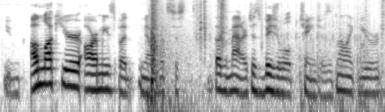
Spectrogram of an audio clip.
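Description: A man with a mid-range voice and moderate pace gives easygoing, meandering gameplay commentary as a YouTuber, often drifting off track. Heavy background noise comes from a shooter game's loud gunfire, artillery and explosions.

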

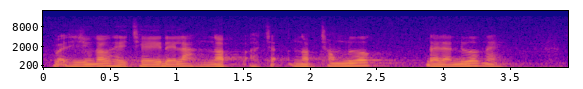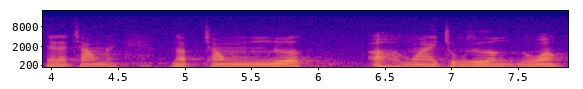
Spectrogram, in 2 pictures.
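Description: A man's voice: medium pitch, darkish tone. Patient man explaining like a teacher. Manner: explains patiently, often checks with listeners. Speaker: Japanese kanji teacher. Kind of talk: explanatory online lesson.

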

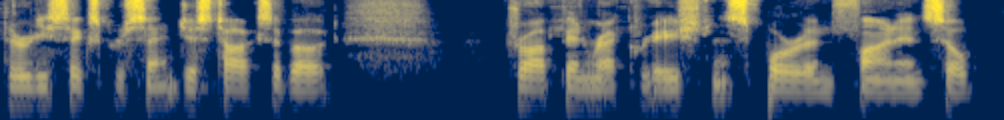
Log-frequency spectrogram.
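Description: A man with a gravelly voice explains survey results to a council at a steady, careful pace. He speaks into a desk microphone in a council chamber, and the sound is dry and close. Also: mid-range voice, no room sound. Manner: measured, explanatory, with fillers. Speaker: consultant presenting survey results. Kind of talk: formal answers to council questions.

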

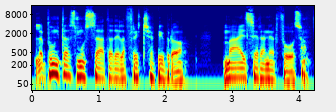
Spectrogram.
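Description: A male audiobook reader with a strikingly deep, low voice. He narrates in a steady, even storytelling way. The recording is dry and close, with no room sound. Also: moderate pace, no echo.

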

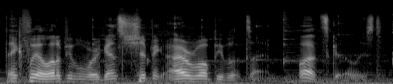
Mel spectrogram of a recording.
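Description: A man's voice: medium pitch, rapid-fire, gravelly, soft background music. Rambling male game streamer. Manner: rambling, many fillers and restarts. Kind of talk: live game playthrough with chat.

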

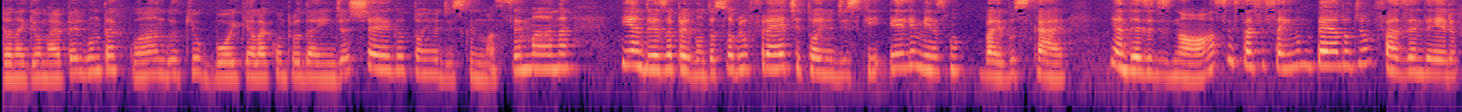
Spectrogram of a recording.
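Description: A woman walks through a soap opera episode in a relaxed, retelling tone. Her voice sits a little high. She links events plainly, one after another. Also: normal speed. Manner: plain, steady storytelling with simple linking phrases. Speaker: soap opera recap narrator. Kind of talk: casual plot retelling.

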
